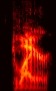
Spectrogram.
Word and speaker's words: Dwyer: Drawers, how do you say it? Dwyer. Dwyer.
